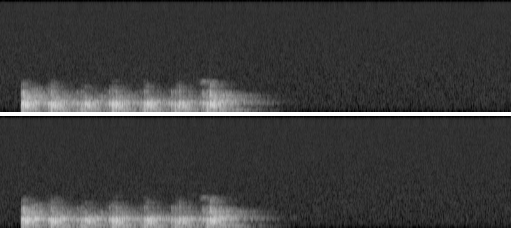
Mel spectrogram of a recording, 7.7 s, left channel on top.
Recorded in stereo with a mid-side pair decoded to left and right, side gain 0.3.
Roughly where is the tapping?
Ahead left.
